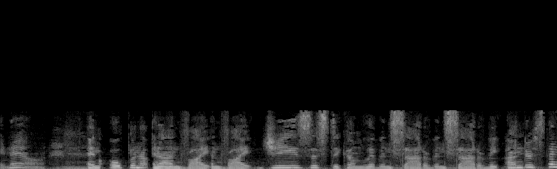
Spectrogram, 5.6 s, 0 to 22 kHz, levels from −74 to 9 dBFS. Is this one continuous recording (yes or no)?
no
